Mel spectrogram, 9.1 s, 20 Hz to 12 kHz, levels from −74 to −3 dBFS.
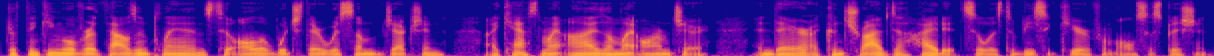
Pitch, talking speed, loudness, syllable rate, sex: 95 Hz, 245 wpm, -21 LUFS, 6.0 syllables/s, male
